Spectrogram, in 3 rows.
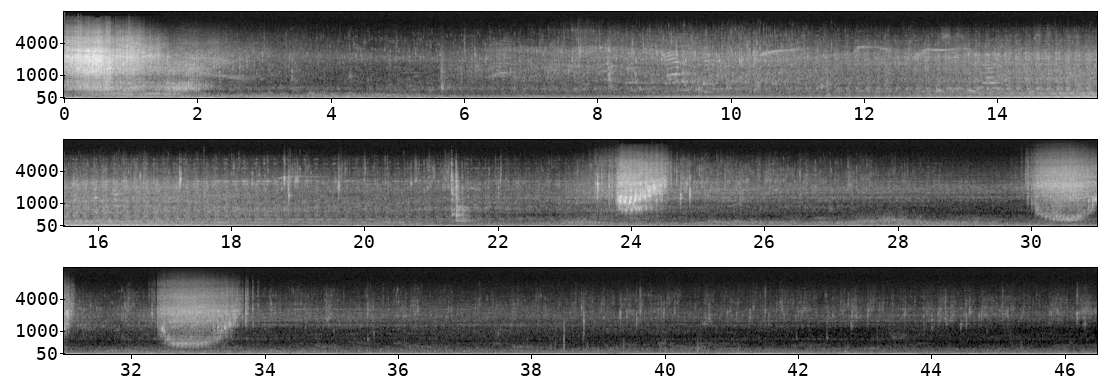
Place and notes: Lijnbaan, Den Haag - hydrophone rec from the bridge
Mic/Recorder: Aquarian H2A / Fostex FR-2LE
trams rumbling - a tour boat passing by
